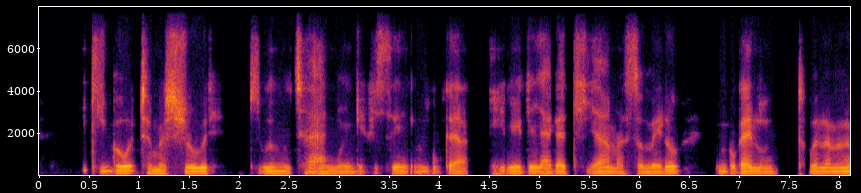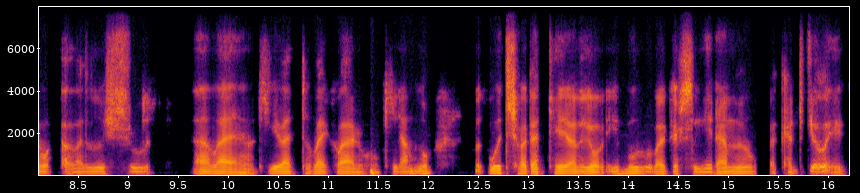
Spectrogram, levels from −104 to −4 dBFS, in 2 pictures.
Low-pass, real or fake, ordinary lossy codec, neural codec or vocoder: 7.2 kHz; fake; Opus, 32 kbps; codec, 16 kHz, 1 kbps, FunCodec, trained on LibriTTS, 50 frames a second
